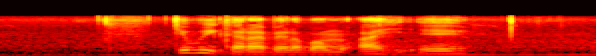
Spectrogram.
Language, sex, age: Southern Sotho, male, 20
